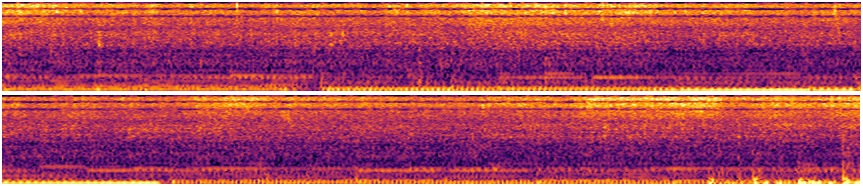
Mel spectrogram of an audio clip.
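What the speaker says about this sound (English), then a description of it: "now we are adding our pineapples. And we'll continue sauteing this." Pineapple chunks sauté in a wok for sweet and sour chicken, a constant hissing sizzle over a low steady hum with occasional stirring scrapes.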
